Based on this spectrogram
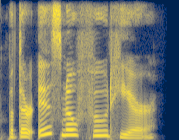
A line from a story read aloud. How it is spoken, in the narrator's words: said Father Wolf stiffly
